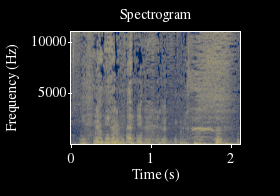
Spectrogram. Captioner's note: laughter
